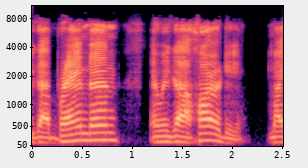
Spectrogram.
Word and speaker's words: Hardy: We got from Force Milling, we got Brandon and we got Hardy.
